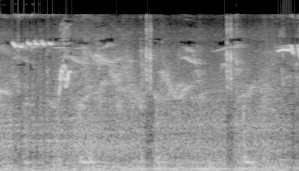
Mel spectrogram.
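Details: Mountain forktail (tledekan gunung) song used as a lure to set birds singing and into breeding condition; sharp high chirps, then brief sweeping whistles separated by short gaps over a low background hum.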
